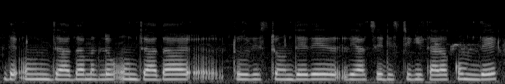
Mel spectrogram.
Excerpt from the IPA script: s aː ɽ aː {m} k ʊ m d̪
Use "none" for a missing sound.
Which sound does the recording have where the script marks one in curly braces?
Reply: none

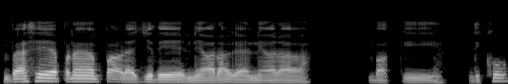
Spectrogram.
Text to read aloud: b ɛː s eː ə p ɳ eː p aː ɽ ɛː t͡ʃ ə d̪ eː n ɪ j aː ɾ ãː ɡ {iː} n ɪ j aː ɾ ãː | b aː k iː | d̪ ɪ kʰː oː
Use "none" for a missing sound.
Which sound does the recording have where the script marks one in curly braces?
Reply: ɛː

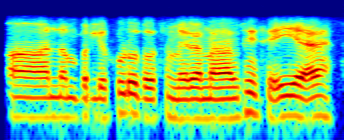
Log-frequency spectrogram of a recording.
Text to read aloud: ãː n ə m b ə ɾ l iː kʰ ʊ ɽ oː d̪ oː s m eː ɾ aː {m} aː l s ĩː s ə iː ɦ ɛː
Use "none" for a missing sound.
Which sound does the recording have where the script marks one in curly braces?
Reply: n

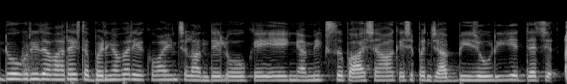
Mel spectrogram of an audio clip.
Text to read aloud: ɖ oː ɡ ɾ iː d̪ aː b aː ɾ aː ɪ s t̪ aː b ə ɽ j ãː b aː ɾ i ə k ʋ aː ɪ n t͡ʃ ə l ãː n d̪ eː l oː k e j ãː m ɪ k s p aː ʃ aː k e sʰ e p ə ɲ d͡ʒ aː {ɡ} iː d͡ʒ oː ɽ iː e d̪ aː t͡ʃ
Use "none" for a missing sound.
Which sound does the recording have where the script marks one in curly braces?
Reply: b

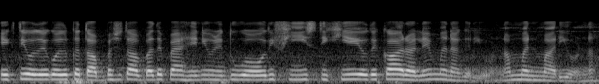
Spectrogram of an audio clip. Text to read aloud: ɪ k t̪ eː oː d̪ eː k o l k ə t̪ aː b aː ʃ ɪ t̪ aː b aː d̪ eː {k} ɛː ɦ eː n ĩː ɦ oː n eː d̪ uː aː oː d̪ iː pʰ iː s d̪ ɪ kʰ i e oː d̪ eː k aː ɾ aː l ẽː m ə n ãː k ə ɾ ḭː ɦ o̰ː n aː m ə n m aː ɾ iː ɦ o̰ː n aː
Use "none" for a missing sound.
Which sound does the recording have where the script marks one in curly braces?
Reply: p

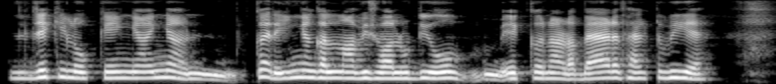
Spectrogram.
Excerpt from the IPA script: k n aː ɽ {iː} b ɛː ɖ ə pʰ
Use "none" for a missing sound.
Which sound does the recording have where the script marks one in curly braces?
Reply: aː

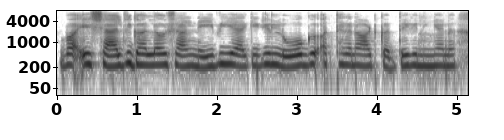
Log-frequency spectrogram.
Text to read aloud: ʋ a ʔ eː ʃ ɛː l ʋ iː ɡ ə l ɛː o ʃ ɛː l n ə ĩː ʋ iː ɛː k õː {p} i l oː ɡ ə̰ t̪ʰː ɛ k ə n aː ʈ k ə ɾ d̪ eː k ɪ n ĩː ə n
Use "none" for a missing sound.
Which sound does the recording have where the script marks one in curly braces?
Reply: k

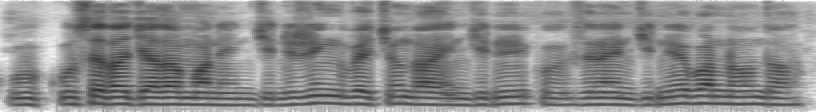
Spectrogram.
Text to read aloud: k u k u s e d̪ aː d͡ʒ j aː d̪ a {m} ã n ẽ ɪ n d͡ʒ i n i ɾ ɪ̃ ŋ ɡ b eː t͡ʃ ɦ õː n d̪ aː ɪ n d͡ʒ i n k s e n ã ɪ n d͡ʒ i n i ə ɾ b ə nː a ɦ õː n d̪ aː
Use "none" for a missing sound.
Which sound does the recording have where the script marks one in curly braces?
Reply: m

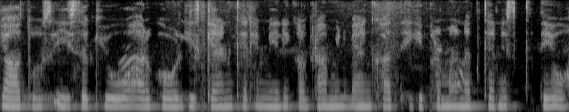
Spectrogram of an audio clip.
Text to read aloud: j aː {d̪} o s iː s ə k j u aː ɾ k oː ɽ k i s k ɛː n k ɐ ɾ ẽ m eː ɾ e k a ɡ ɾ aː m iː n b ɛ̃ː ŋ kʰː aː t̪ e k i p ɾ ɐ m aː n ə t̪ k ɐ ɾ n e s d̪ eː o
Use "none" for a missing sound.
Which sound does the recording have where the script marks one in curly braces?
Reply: t̪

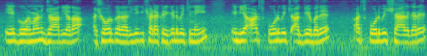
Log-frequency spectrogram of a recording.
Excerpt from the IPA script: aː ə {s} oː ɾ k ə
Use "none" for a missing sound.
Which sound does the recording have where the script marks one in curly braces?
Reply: ʃ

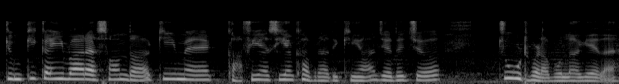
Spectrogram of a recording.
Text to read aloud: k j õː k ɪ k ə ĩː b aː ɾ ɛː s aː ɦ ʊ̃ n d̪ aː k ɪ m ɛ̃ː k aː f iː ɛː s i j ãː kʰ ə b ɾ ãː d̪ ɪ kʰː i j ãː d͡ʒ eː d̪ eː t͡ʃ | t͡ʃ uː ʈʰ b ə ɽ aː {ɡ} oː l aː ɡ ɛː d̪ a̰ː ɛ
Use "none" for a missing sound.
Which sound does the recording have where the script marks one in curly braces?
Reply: b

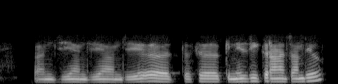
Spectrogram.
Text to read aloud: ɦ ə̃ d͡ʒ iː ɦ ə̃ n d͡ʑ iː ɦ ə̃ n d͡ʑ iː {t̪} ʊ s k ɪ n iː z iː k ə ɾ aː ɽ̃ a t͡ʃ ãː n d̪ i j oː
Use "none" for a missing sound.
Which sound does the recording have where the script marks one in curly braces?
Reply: t̪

